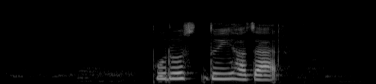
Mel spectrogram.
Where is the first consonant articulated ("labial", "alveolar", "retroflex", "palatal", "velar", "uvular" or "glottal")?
labial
